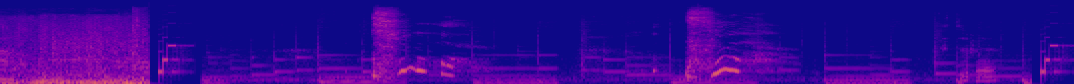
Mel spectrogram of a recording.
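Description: Two sharp sneezes over background electronic music, with brief voice sounds after each.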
